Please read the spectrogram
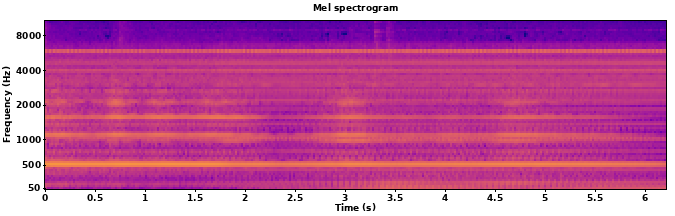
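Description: Electric guitar and bass sustaining a droning chord through the amplifiers, a held ringing tone with steady overtones, like amp feedback. A deep low note swells in about two seconds in.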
